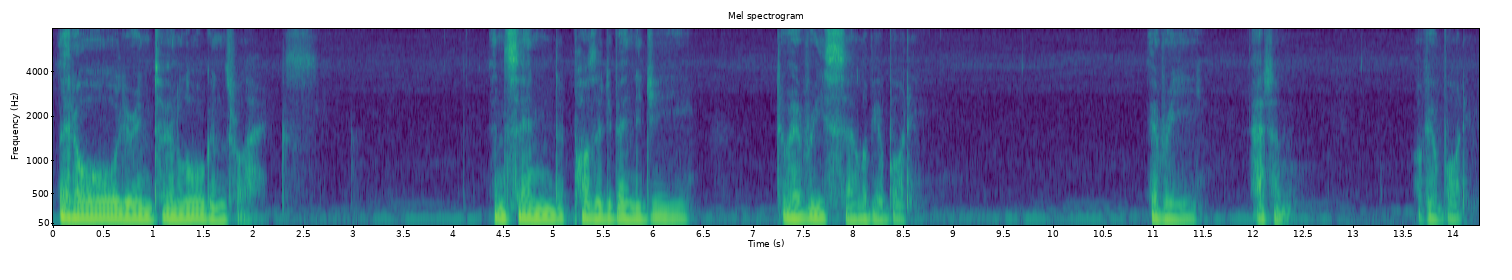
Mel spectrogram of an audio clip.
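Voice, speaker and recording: Slow, low, soft-spoken male meditation guide. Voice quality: soft, breathy, half-whispered. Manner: calm, gentle, soothing, with long pauses between short phrases.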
